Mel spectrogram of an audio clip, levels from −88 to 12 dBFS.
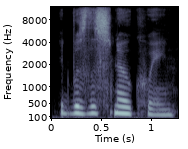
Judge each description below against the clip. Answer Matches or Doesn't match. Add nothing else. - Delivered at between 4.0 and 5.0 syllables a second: Matches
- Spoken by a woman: Matches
